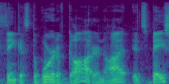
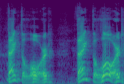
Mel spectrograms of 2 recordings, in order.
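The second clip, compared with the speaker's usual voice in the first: put-on character voice with big swooping pitch swings; 4 semitones higher than usual. Reading a quote from The Simpsons aloud in Superintendent Chalmers voice. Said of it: "You have to say it in his voice. / I'll try".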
